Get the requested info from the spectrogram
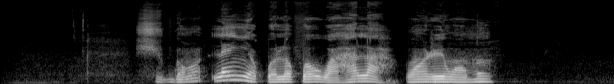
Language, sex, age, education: Yoruba, male, 30-45, secondary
